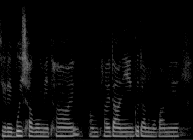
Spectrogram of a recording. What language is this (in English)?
Bodo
